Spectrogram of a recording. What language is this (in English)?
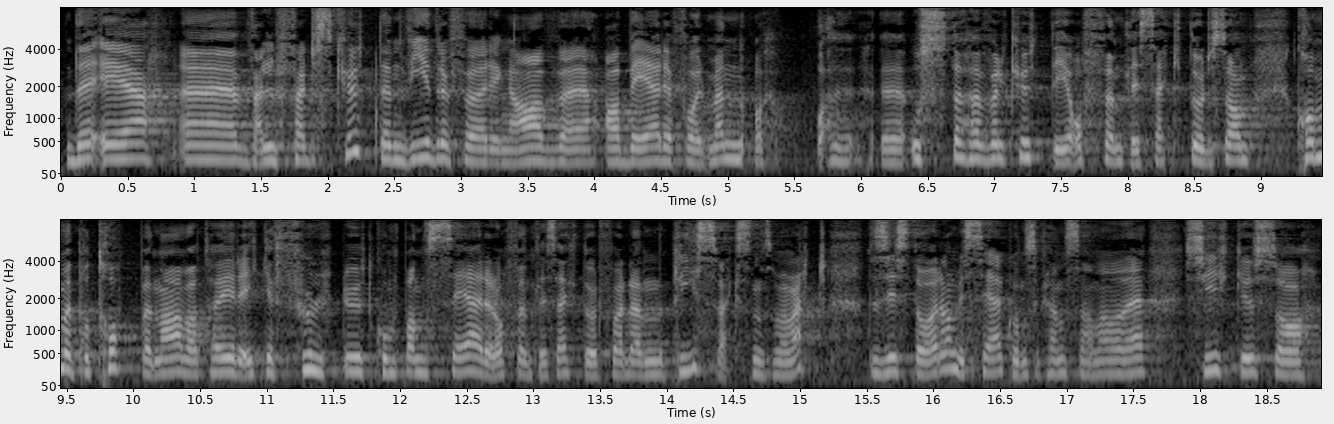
Norwegian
